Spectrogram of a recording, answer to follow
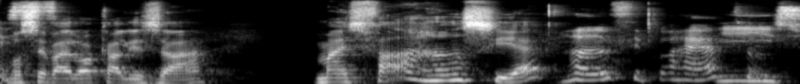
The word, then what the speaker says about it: Ransi: Mas fala Hansi, Hansi, correto. Isso. Pronuncia Hansi, maravilha.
